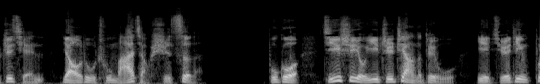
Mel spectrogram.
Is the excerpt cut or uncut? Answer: uncut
